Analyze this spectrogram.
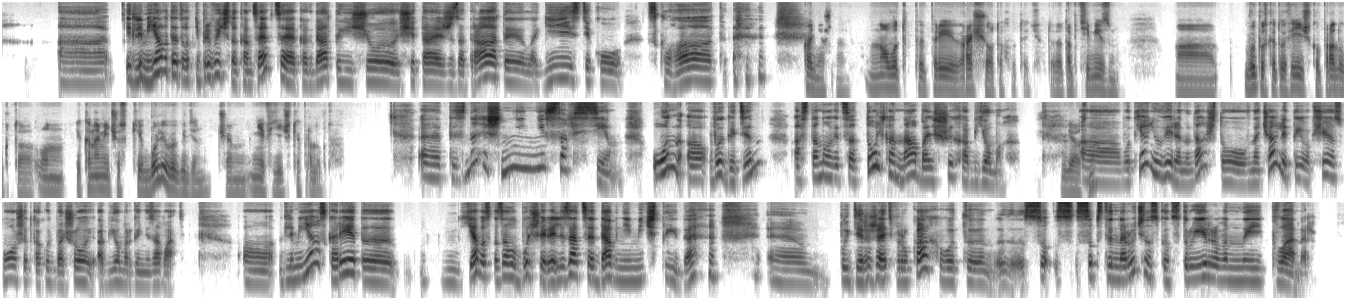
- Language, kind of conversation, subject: Russian, advice, Как справиться с постоянным страхом провала при запуске своего первого продукта?
- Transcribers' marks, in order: chuckle; tapping; chuckle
